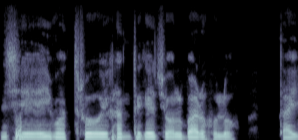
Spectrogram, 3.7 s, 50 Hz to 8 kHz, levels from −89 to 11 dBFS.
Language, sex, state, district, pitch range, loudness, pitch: Bengali, male, West Bengal, North 24 Parganas, 110-115 Hz, -16 LUFS, 115 Hz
